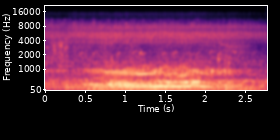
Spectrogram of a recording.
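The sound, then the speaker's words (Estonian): Foghorn wailing in a long, sustained, low, harmonic tone that swells and holds steady for more than two seconds before fading slightly, with no voices. “Udusireen huilatas.”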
